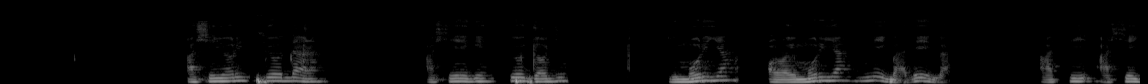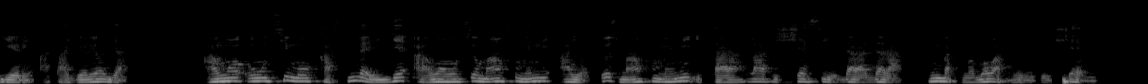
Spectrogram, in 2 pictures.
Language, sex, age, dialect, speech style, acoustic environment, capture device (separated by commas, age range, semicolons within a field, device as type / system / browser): Yoruba, male, 45-54, Nigeria - Lagos Yoruba, nervous; focused; relaxed, people talking; nature; silence; appliances, mobile / Linux / Chrome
